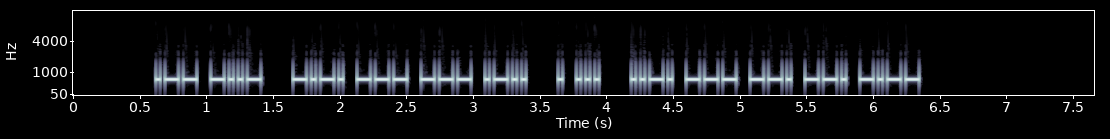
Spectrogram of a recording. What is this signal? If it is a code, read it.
Morse code, heard as a keyed tone, about 34 wpm, 700 Hz. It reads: WX COOL ES FOGGY
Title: Common QSO Phrases 35wpm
